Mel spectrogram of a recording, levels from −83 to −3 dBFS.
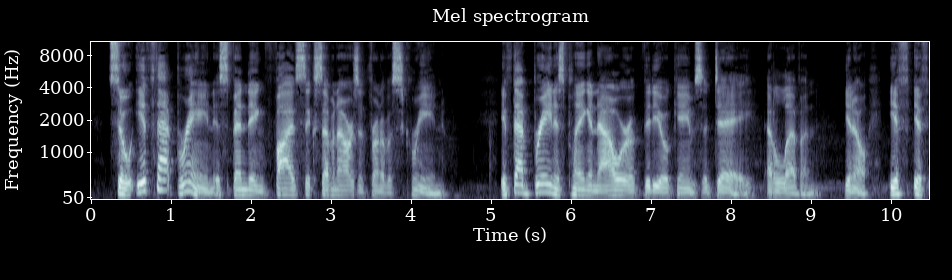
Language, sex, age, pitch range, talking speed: English, male, 40-59, 90-125 Hz, 190 wpm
